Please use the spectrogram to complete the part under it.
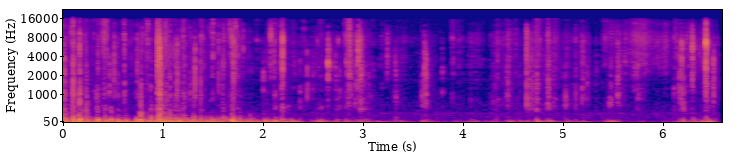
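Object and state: Thin plastic carrier bag crinkled.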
